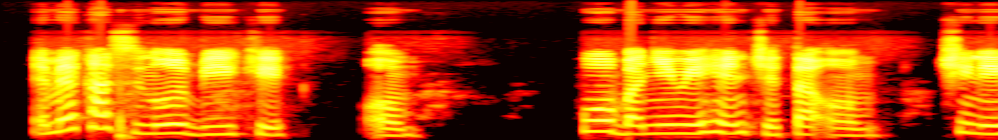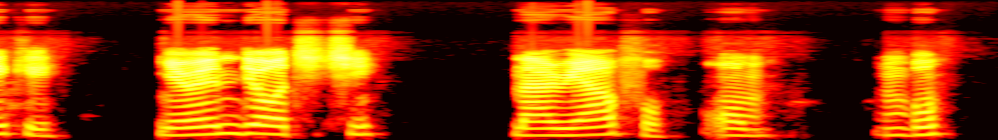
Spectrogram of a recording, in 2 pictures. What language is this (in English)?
Igbo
